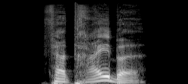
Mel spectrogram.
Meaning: inflection of vertreiben: 1. first-person singular present 2. first/third-person singular subjunctive I 3. singular imperative
- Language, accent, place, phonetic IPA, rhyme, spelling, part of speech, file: German, Germany, Berlin, [fɛɐ̯ˈtʁaɪ̯bə], -aɪ̯bə, vertreibe, verb, De-vertreibe.ogg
